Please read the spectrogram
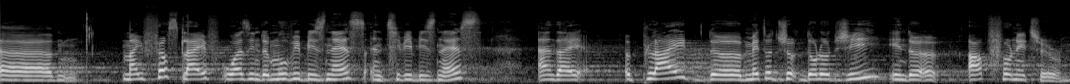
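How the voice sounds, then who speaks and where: A woman speaks in a French accent with a fairly high pitch. Noticeable background noise and audible room echo are present. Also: ordinary pitch variation. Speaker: furniture studio founder and creative director. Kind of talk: conference keynote talk. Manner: halting.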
